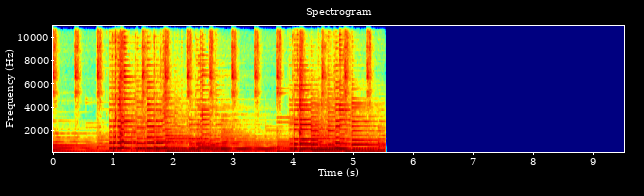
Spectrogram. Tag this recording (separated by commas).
Happy music, Music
